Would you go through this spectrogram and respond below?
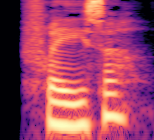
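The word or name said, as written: FRÆSEREN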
